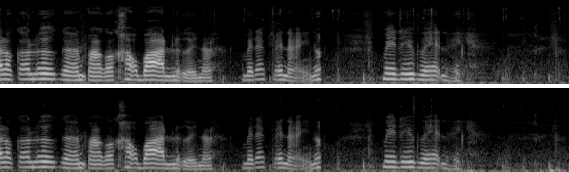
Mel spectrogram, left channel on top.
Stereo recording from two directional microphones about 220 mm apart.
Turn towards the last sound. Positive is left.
turn(degrees=20)  # may be behind; listen again after turning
